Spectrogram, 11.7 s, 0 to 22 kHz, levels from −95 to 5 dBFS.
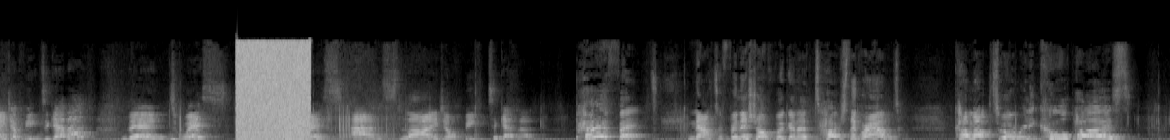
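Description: From 2.37 to 3.11 s the reader assembled each sample from the wrong bytes, misaligning or reversing their order, so the rapidly fluctuating low-order bits ended up as the most significant part of every value. For those three quarters of a second the original sound is replaced by loud, harsh broadband noise, then stops abruptly at 3.11 s.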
